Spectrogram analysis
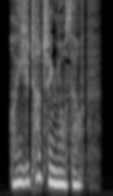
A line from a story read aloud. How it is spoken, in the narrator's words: I gasp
